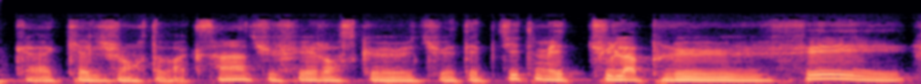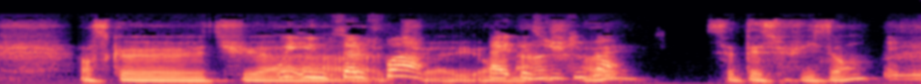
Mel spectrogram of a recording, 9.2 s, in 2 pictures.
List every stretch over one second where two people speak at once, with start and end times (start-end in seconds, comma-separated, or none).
6.0-7.7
